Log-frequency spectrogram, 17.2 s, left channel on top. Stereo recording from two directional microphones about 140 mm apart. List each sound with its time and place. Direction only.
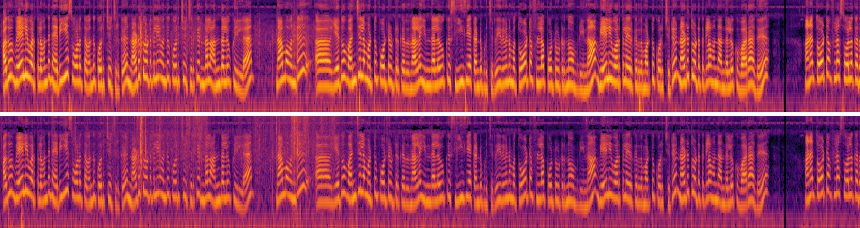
0.0 s speech: 50° left (ahead or behind)
16.1 s speech: 40° left (ahead or behind)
